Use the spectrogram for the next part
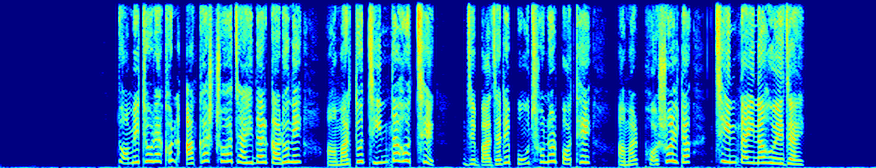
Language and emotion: Bengali, fearful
